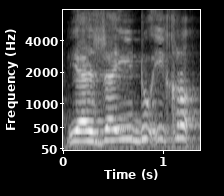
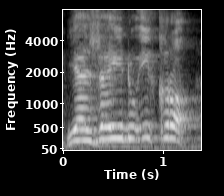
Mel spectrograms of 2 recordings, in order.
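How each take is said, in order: No difference in how they are said.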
